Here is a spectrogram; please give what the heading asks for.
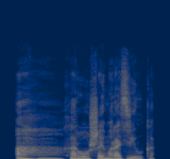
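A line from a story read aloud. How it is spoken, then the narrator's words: Sad. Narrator (Russian): грустно кивнула Лина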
